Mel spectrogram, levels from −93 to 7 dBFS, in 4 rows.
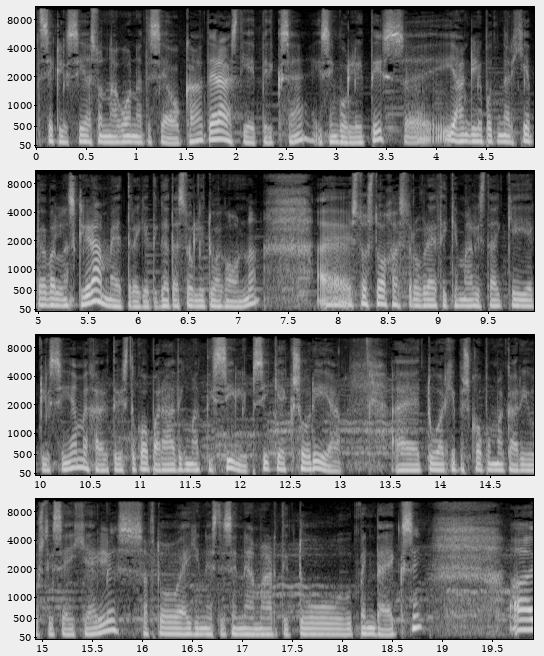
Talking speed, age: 150 wpm, 30-49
